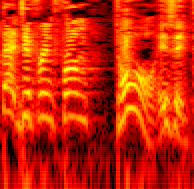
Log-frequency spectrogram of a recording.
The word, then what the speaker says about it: 더: And like Steven said, be careful with the pronunciation. You don't want to say it's a lot more difficult when you mean a lot less. The pronunciation is very similar. 덜 and 더.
